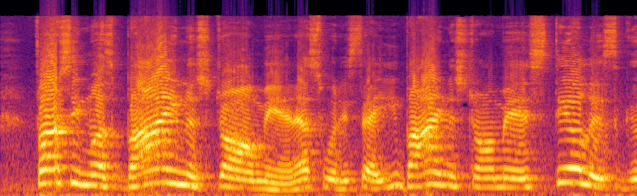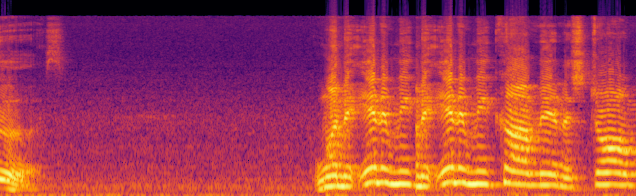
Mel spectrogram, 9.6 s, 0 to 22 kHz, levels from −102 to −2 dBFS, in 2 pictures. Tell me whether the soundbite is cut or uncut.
cut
